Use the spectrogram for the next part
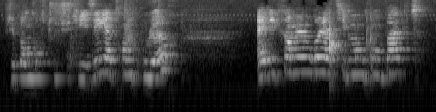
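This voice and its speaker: A young Belgian woman with a Belgian French accent, chatting casually as a beauty vlogger and pausing often with fillers and restarts. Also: high voice, steady tone, fairly bright tone. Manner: hesitant, many fillers and restarts. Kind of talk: casual chat. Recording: roomy, slightly distant mic, faint noise.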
